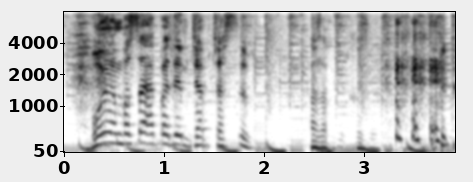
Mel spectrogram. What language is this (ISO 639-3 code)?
kaz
